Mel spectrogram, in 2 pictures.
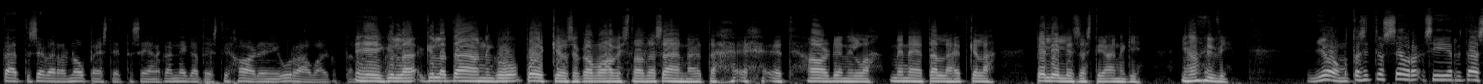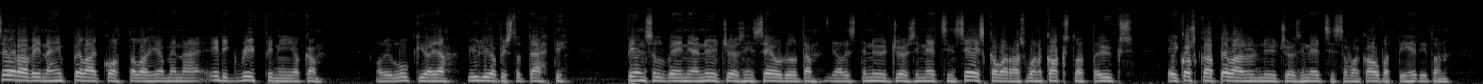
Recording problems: distortion; slight; 6% of the sound clipped

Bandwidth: 14.5 kHz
